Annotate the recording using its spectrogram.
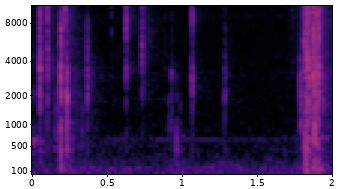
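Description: Soft clicks and light crinkles of a sealed plastic bag holding a squishy toy being handled, in a quiet small room, with one short, louder rustle near the end.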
